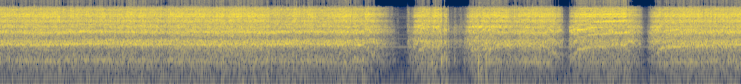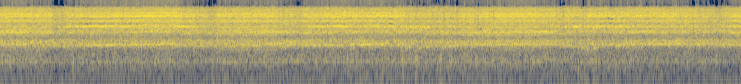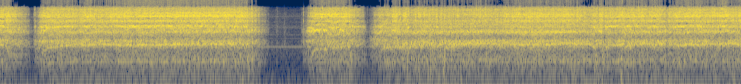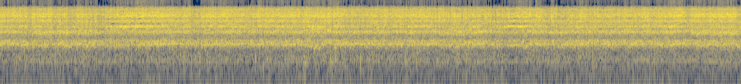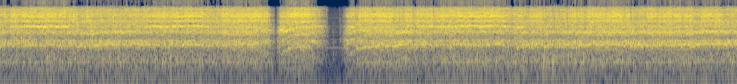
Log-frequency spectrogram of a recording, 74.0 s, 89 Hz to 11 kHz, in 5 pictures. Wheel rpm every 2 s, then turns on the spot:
220, 230, 210, 170, 80, 160, 140, 210, 210, 210, 220, 220, 210, 220, 220, 160, 210, 110, 120, 220, 230, 230, 230, 210, 230, 240, 230, 220, 230, 220, 210, 220, 160, 150, 220, 210, 220.
10-12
